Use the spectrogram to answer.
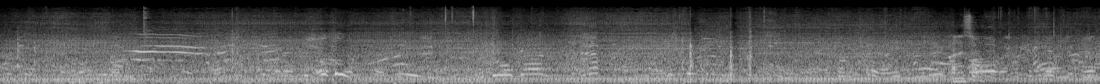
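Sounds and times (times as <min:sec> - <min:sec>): hydraulic power unit humming: 0:00.0 - 0:11.0.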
